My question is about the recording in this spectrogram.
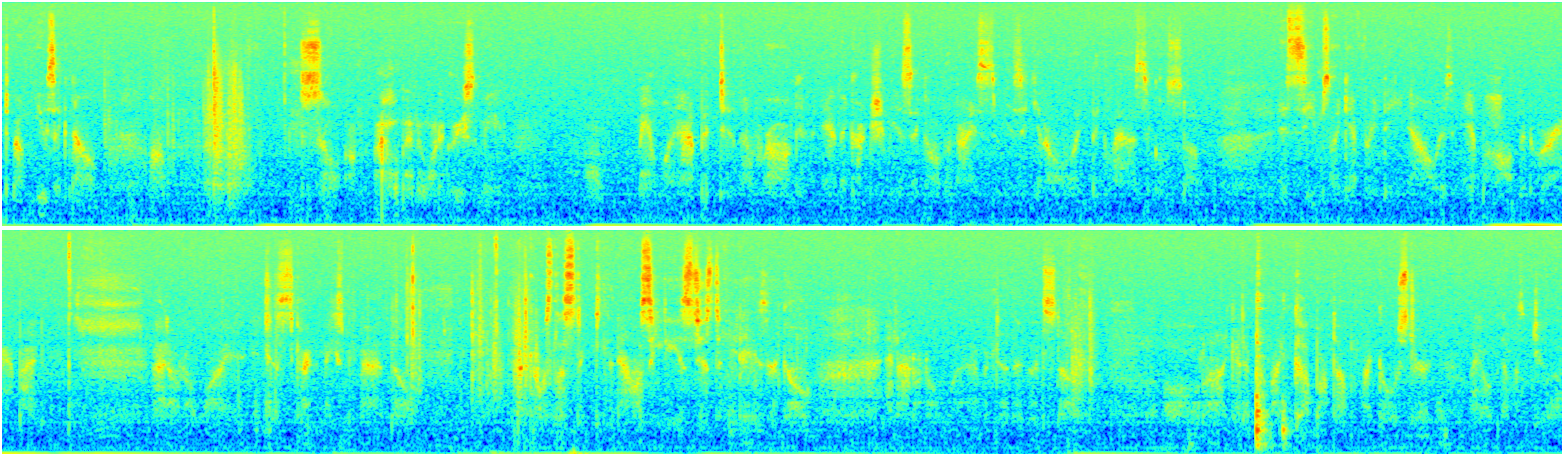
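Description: A person whispering close to the microphone, with short clicks scattered through it and one sharp click about two seconds before the end.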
